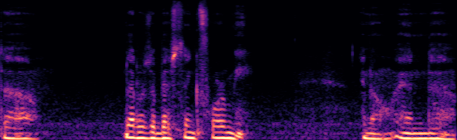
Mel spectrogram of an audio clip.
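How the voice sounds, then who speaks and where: A man with a medium pitch talks at a fairly slow pace, keeping his intonation fairly even. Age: 60s. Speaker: residential school survivor. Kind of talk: testimony. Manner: halting.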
